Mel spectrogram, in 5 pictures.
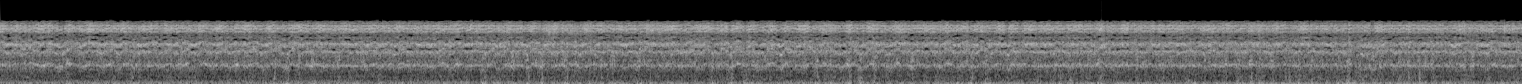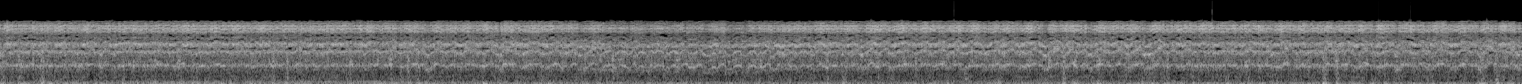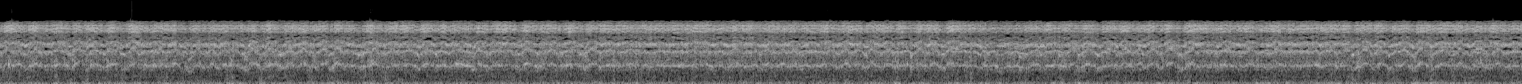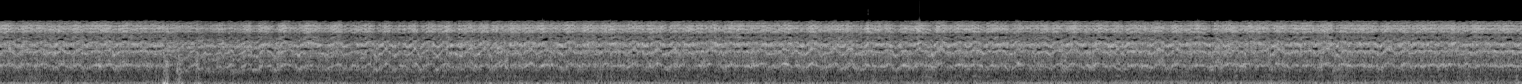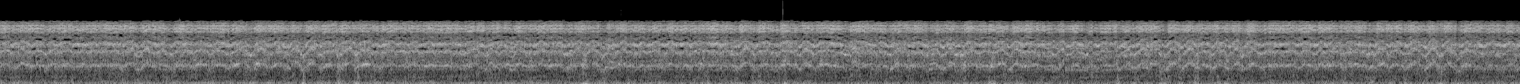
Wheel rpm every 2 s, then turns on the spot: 230, 230, 230, 230, 230, 230, 230, 230, 230, 240, 220, 210, 230, 230, 230, 230, 230, 230, 240, 230, 220, 230, 230, 230, 200, 220, 230, 230, 230, 230, 230, 230, 230, 230, 230, 220, 220, 230.
none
